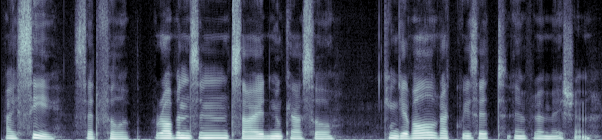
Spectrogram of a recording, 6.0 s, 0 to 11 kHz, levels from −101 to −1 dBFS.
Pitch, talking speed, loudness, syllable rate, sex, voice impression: 175 Hz, 120 wpm, -17 LUFS, 4.5 syllables/s, female, feminine, adult-like, slightly middle-aged, thin, slightly tensed, slightly weak, slightly dark, slightly hard, very clear, fluent, slightly raspy, cool, very intellectual, refreshing, very sincere, calm, slightly friendly, slightly reassuring, slightly unique, elegant, slightly sweet, slightly strict, slightly sharp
